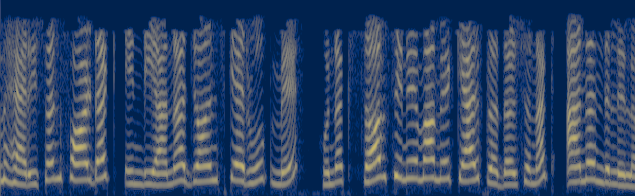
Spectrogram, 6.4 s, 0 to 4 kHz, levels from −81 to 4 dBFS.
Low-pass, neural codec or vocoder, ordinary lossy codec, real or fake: 3.6 kHz; codec, 16 kHz, 8 kbps, FunCodec, trained on Chinese and English, 25 frames a second; MP3, 32 kbps; fake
